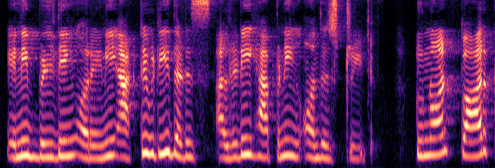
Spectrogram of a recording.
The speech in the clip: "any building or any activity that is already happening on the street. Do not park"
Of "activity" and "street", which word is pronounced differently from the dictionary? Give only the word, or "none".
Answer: none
